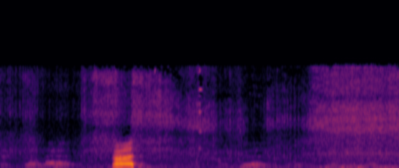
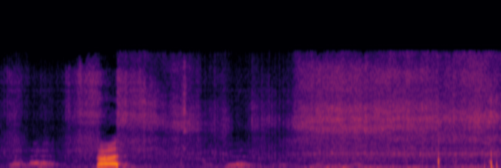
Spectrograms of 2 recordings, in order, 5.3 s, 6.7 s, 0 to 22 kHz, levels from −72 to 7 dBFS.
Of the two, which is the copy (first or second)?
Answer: second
